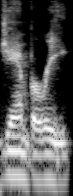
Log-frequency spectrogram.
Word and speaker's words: Jamboree: It's actually Jamboree. Comic Jamboree is the spelling or the correct pronunciation, I should say.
